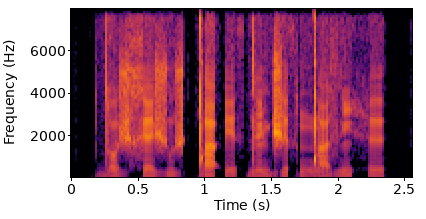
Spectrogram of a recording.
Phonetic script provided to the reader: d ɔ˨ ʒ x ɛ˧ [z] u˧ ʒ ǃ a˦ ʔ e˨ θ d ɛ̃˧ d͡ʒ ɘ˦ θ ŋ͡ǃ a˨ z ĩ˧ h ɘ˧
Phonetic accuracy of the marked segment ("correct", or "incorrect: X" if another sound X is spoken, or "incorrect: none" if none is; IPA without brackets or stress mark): incorrect: ʒ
